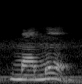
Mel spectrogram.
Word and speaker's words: maman: In French we pronounce mama as maman.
